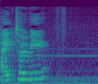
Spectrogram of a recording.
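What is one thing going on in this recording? A young woman speaks briefly close to the microphone.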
